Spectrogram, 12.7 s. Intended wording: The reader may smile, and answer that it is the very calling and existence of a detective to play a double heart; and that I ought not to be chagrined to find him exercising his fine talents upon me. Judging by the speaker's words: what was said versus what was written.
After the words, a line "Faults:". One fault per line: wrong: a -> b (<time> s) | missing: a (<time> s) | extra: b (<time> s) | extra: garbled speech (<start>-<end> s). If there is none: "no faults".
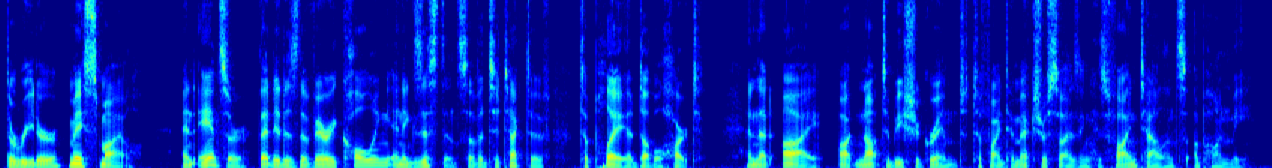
The reader may smile, and answer that it is the very calling and existence of a detective to play a double heart; and that I ought not to be chagrined to find him exercising his fine talents upon me.
Faults:
no faults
